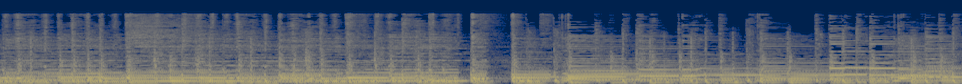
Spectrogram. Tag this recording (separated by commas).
Music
